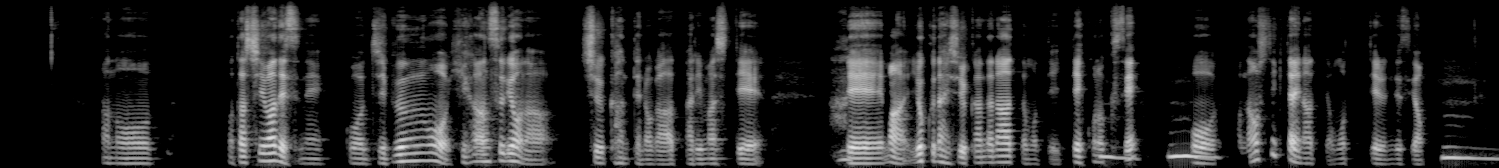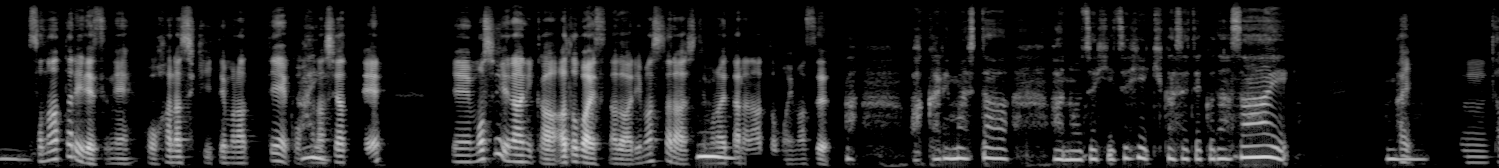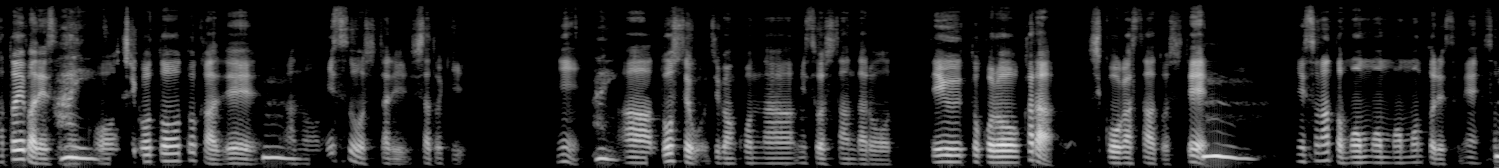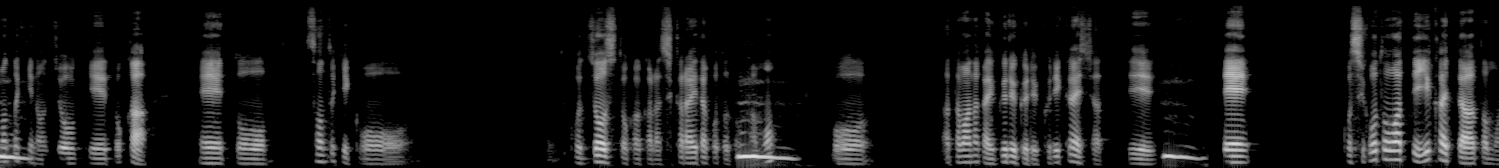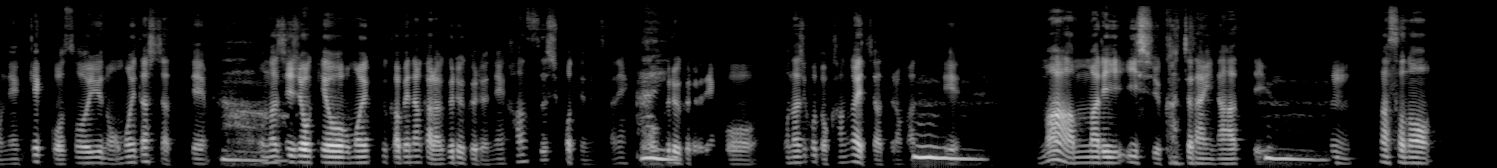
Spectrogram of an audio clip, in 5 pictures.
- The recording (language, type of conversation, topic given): Japanese, advice, 自己批判の癖をやめるにはどうすればいいですか？
- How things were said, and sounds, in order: tapping; other background noise; unintelligible speech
